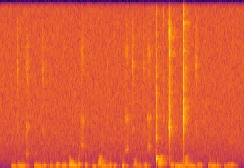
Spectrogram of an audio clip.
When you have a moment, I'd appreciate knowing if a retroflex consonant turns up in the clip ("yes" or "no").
no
